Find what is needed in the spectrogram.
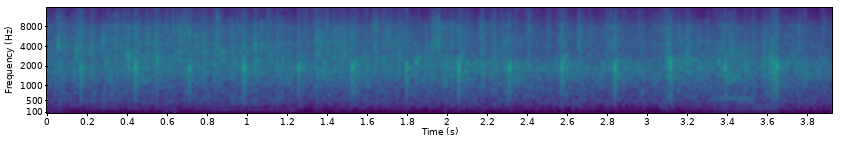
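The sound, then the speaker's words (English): Warm applause from a church audience welcoming a team, with steady, evenly paced clapping filling all four seconds. “Hey, let's give these guys another really warm welcome.”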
